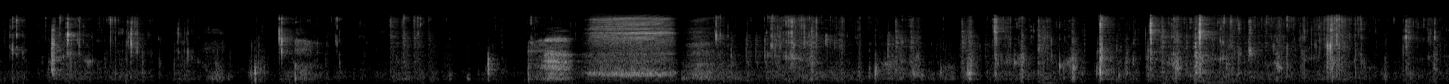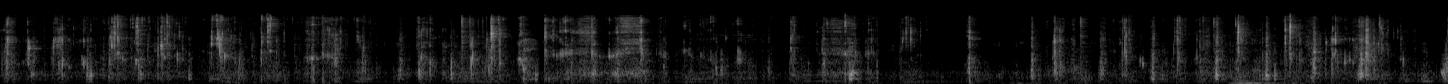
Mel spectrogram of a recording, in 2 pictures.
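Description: Close-up eating sounds of a man chewing and biting into crispy fried chicken and biryani rice: wet chewing, lip-smacking and crunching, with many quick sharp mouth clicks.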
